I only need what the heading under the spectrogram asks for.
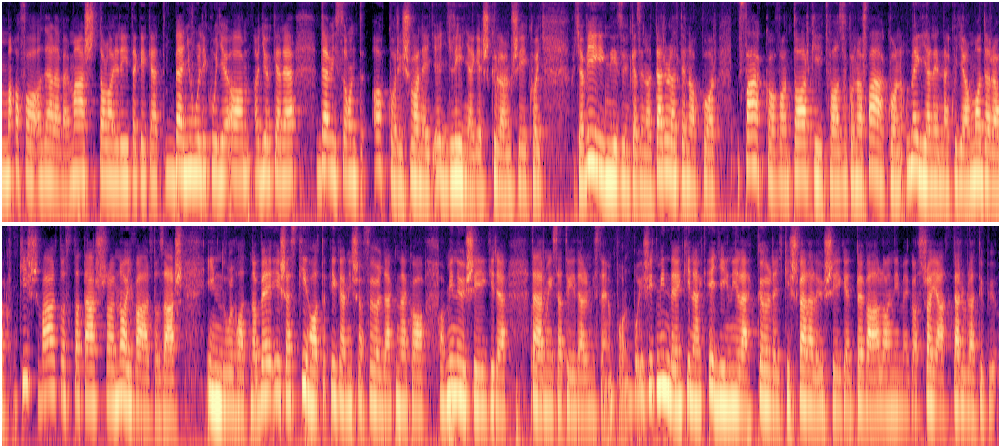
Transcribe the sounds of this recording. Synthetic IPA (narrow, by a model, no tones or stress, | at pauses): ɒfɒːzɛlɛvɛmaːʃt̪ɒlɒjreːt̪ɛɡɛkɛt̪bɛɲuːlikuɟɛɒɒɟø̞kɛɾɛ | d̪ɛviso̞nt̪ɒkːo̞ɾiʃʋɒnɛɟɛɟleːɲɛɡɛʃkylømʃeːkho̞ɟ | ho̞chɒveːɡiɡneːzyŋkɛzɛnɒt̪ɛɾylɛt̪enɒkːo̞r | faːkːɒlvɒnt̪ɒrkiːt̪ʋɒɒzoko̞nɒfaːko̞nmɛɡjɛlɛnːɛkuɟɛɒmɒd̪ɒɾɒkːiʃʋaːlt̪o̞st̪ɒt̪aːʃrɒnɒɟʋaːlt̪o̞zaːʃ | ind̪ulɦɒt̪nɒbɛeːʃɛst̪̚kiɦɒt̪iɡɛniʃɒføld̪ɛknɛkɒ | minøːʃeːɡiɾɛt̪ɛrmeːsɛt̪ʋeːd̪ɛlmisɛ̰mpo̞̰nd̪boːleːʃit̪mind̪ɛŋkinɛkɛɟeːnilɛkːølːɛɟkiʃfɛlɛløːʃeːɡɛd̪̚bɛvaːlːɒlnimɛɡɒʃɒjaːt̪ːɛɾylɛt̪iby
